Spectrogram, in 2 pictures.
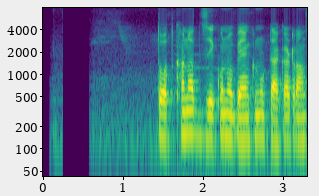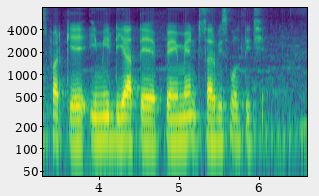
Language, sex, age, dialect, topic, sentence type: Bengali, male, 31-35, Western, banking, statement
